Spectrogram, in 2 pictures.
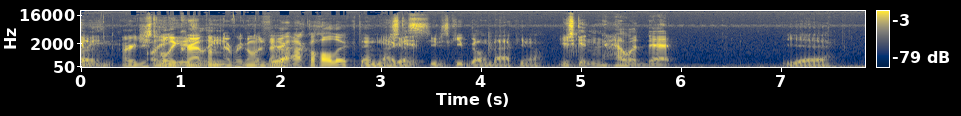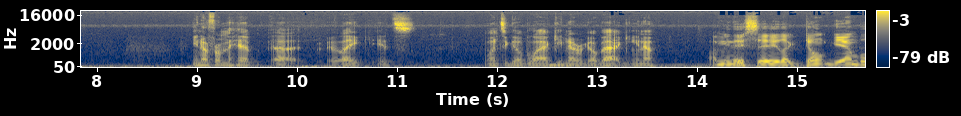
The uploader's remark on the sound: We outside on this one and a storm’s a brewin’.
